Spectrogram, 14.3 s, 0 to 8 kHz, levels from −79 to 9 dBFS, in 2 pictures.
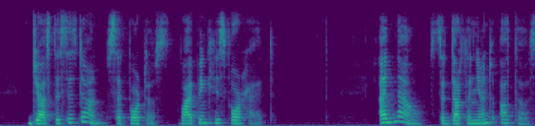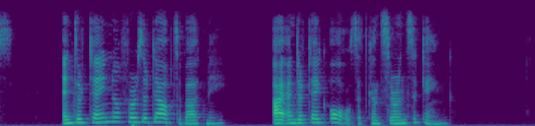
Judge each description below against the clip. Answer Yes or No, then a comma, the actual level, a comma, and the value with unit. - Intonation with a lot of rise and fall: No, average, 4.4 semitones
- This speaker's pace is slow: Yes, slow, 115 wpm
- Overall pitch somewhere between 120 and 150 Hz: No, high, 210 Hz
